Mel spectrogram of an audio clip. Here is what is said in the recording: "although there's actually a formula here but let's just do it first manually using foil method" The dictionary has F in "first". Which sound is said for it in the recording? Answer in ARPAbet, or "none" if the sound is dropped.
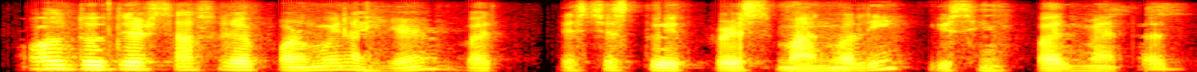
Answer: P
